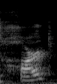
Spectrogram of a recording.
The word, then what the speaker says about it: Hart: Because Hart, the way it's spelt, I know the way it sounds is like heart, like, someone's heart.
